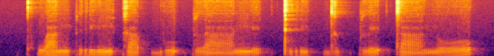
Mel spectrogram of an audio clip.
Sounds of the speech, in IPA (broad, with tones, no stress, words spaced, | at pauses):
kʰwa˧npri˦˥nka˨˩p̚ bu˦˥ʔplaː˩˦ŋe˨˩k̚ tri˨˩t̚dɯ˨˩k̚ ple˨˩ʔtaː˨˩noː˦˥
